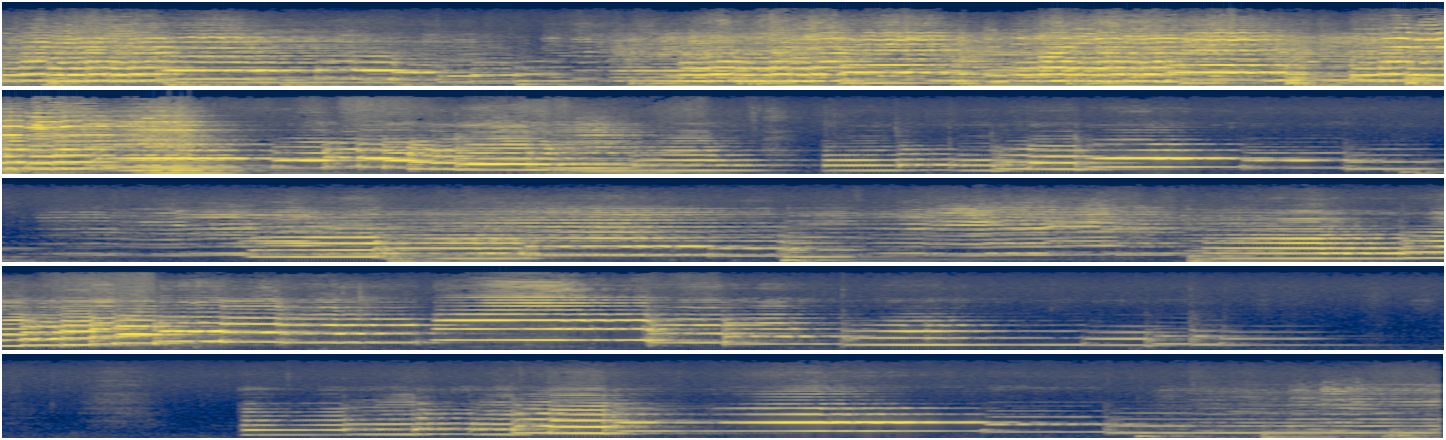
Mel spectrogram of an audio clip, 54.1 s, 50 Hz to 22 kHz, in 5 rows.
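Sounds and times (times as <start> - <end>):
string ensemble playing: 0.0 - 42.0, 45.4 - 54.0
solo bassoon melody: 0.0 - 43.0, 45.0 - 54.0.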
